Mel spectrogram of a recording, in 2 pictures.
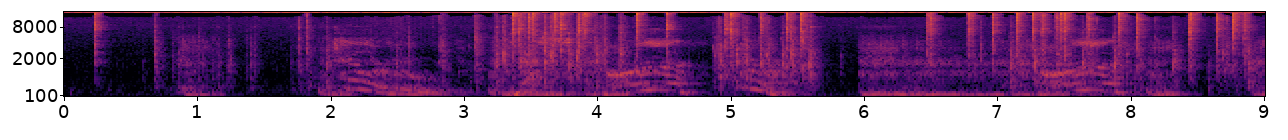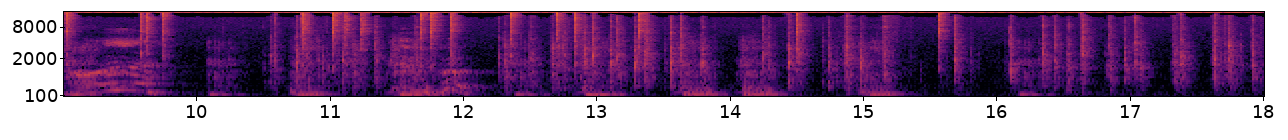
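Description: Punches and kicks thud in a video game from a television speaker.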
